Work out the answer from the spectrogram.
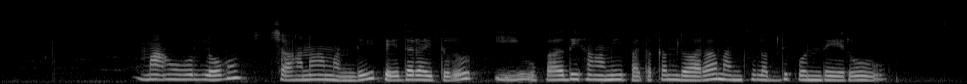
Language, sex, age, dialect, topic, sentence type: Telugu, male, 36-40, Telangana, banking, statement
